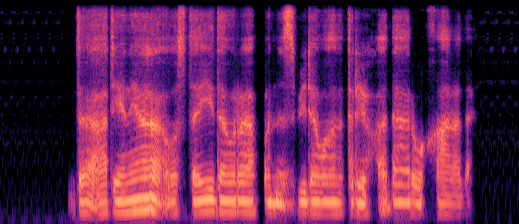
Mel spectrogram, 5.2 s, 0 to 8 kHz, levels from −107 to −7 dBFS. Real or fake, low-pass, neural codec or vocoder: fake; 7.2 kHz; codec, 16 kHz, 0.9 kbps, LongCat-Audio-Codec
